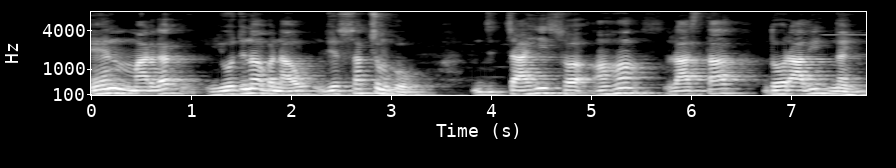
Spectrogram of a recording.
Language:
Maithili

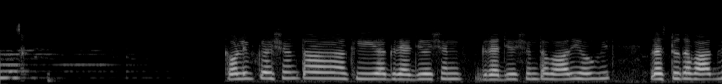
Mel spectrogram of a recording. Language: Punjabi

